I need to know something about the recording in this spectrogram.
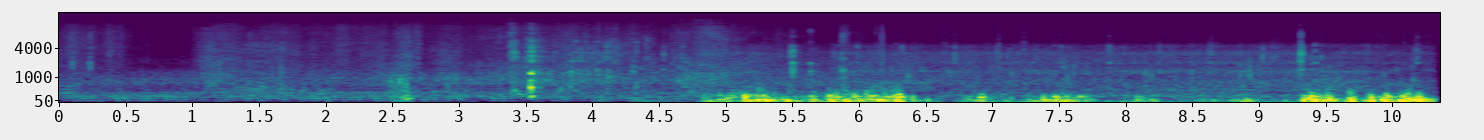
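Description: Wind buffeting the microphone in irregular low rumbling gusts from about halfway through, after a quieter stretch of outdoor hiss with a couple of sharp handling clicks.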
